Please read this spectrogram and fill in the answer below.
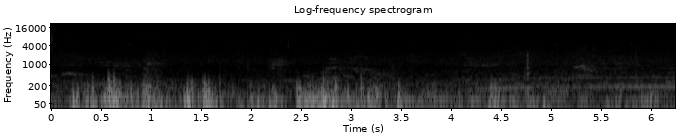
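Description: Footsteps crunching on gravel, coming in two spells of irregular steps in the first half. A faint steady low hum starts near the end.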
